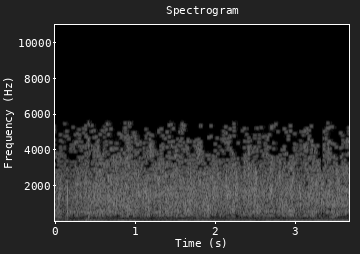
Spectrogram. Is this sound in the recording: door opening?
no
